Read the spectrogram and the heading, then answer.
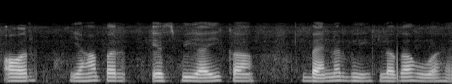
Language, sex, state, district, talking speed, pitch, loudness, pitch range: Hindi, female, Uttar Pradesh, Lucknow, 130 wpm, 170 Hz, -19 LUFS, 160-175 Hz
